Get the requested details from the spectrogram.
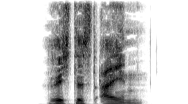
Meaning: inflection of einrichten: 1. second-person singular present 2. second-person singular subjunctive I
- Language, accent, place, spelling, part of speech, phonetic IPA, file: German, Germany, Berlin, richtest ein, verb, [ˌʁɪçtəst ˈaɪ̯n], De-richtest ein.ogg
